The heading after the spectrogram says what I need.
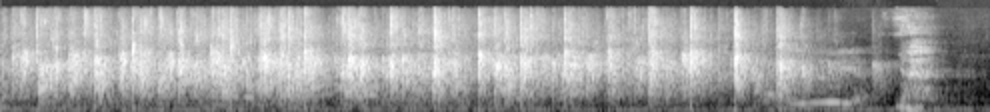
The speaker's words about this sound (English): How about you? Come on, clap your hands, somebody.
